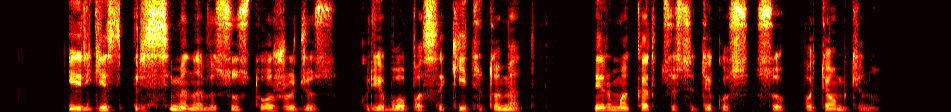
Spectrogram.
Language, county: Lithuanian, Telšiai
